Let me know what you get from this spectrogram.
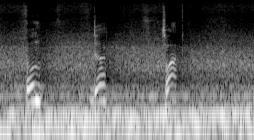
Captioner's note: speaking in foreign language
